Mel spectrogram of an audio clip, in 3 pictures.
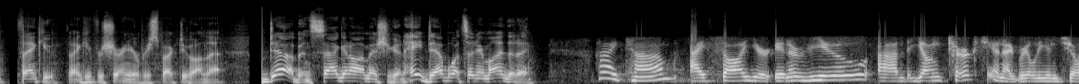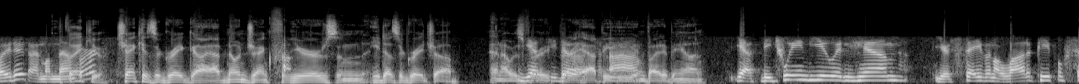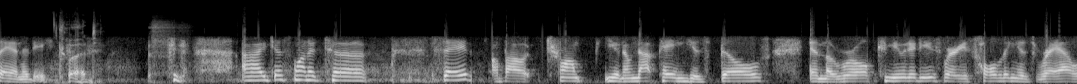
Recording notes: Listeners call.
